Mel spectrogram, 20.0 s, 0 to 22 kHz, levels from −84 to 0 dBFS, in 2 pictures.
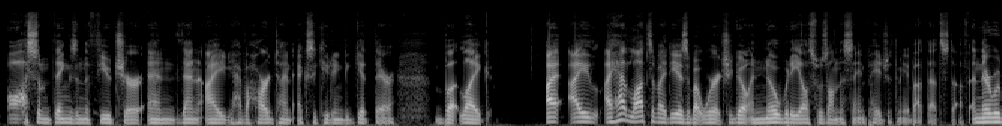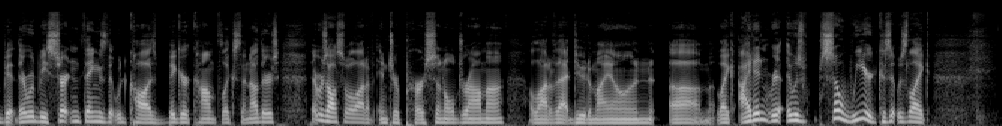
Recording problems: none

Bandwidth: 14.5 kHz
